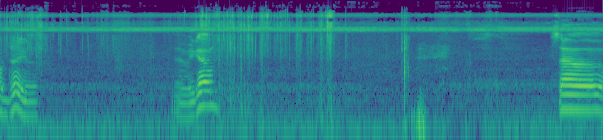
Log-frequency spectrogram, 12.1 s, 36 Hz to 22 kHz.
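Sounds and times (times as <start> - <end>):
faint ticks of packaging: 0.0 - 8.2
steady high-pitched whine: 0.0 - 12.0.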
